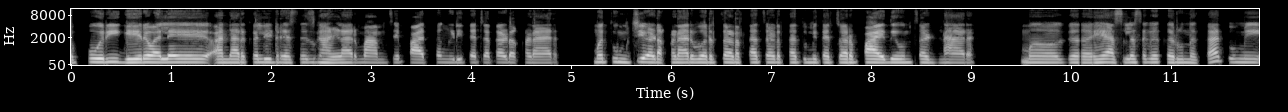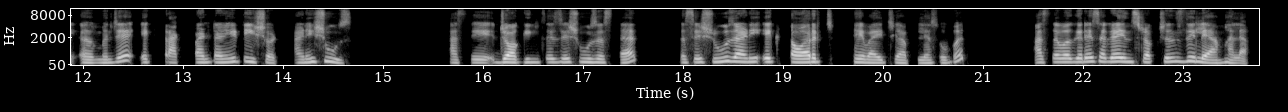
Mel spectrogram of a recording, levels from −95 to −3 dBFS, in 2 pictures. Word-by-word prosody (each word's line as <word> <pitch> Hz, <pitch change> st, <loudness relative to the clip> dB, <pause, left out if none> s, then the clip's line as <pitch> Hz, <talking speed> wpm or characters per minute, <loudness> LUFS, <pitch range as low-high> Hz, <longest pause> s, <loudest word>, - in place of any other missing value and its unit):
पोरी 215 Hz, 0 st, +5 dB
घेरवाले, 195 Hz, 0 st, +5 dB
अनारकली 185 Hz, +1 st, 0 dB
ड्रेसेस 190 Hz, 0 st, -5 dB
घालणार, 180 Hz, -1 st, 0 dB
मग 190 Hz, 0 st, -4 dB
आमचे 180 Hz, +1 st, -5 dB
पाय 180 Hz, -1 st, +2 dB
तंगडी 185 Hz, -2 st, -7 dB
त्याच्यात 185 Hz, 0 st, -5 dB
अडकणार. 180 Hz, -1 st, -3 dB, 0.4 s
मग 210 Hz, -, +2 dB
तुमची 210 Hz, 0 st, 0 dB
अडकणार. 190 Hz, -1 st, +2 dB
वर 190 Hz, -1 st, +2 dB
चढता-चढता 190 Hz, 0 st, -2 dB
तुम्ही 190 Hz, 0 st, -5 dB
त्याच्यावर 185 Hz, 0 st, +1 dB
पाय 190 Hz, -2 st, +7 dB
देऊन 190 Hz, 0 st, 0 dB
चढणार. 180 Hz, -1 st, -4 dB, 0.5 s
मग 185 Hz, 0 st, -3 dB
अ, -, -, -5 dB
हे 185 Hz, +2 st, +1 dB
असलं 195 Hz, 0 st, 0 dB
सगळं 195 Hz, 0 st, -2 dB
करू 185 Hz, 0 st, 0 dB
नका 185 Hz, +6 st, -1 dB
तुम्ही 200 Hz, -1 st, -4 dB
अ, 175 Hz, -1 st, 0 dB
म्हणजे, 180 Hz, -, 0 dB
एक 195 Hz, -, -2 dB
ट्रॅक 185 Hz, -2 st, 0 dB, 0.2 s
पॅन्ट 195 Hz, +1 st, -1 dB
आणि 200 Hz, +4 st, +1 dB
टी 230 Hz, -2 st, +2 dB
शर्ट 180 Hz, -5 st, -2 dB, 0.2 s
आणि 185 Hz, +5 st, -2 dB
शूज 220 Hz, -, -1 dB, 1.0 s
असे 175 Hz, 0 st, -4 dB
जॉगिंगचे 195 Hz, 0 st, +2 dB
जे 205 Hz, +1 st, -2 dB
शूज 205 Hz, -2 st, -2 dB
असतात. 185 Hz, -1 st, -1 dB, 0.5 s
तसे 185 Hz, +2 st, -2 dB
शूज 225 Hz, +5 st, 0 dB
आणि 225 Hz, -1 st, +4 dB
एक 220 Hz, 0 st, +4 dB
टॉर्च 210 Hz, +2 st, +4 dB, 0.2 s
ठेवायची 175 Hz, -3 st, 0 dB
आपल्यासोबत. 165 Hz, -, -4 dB, 0.8 s
असं 190 Hz, +3 st, -2 dB
वगैरे 215 Hz, +2 st, +3 dB
सगळे 235 Hz, -1 st, +4 dB
इन्स्ट्रक्शन्स 225 Hz, +1 st, 0 dB
दिले 245 Hz, -5 st, +4 dB
आम्हाला 160 Hz, -1 st, -2 dB
190 Hz, 145 wpm, -28 LUFS, 185-205 Hz, 1.0 s, पाय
